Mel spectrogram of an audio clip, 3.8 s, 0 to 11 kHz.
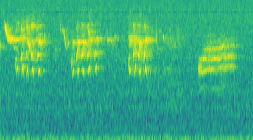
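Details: Birdsong at Rogozyanske Reservoir, Kharkiv region, on 4 April 2010. A bird repeats a short, rich, buzzy twittering phrase about once a second, four phrases in all, with low background rumble.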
